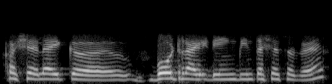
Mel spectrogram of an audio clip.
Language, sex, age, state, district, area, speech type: Goan Konkani, female, 18-30, Goa, Bardez, urban, conversation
